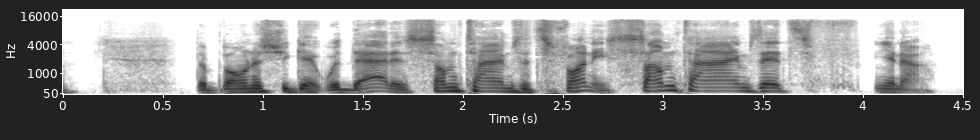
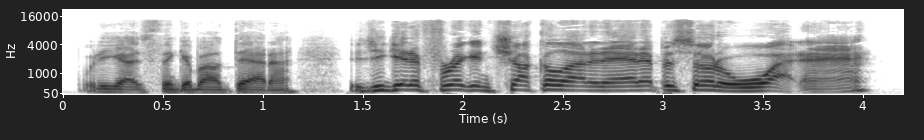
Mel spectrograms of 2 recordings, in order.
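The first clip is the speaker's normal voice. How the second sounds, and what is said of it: Put-on Rhode Island accent. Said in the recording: “That was my Rhode Island accent”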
